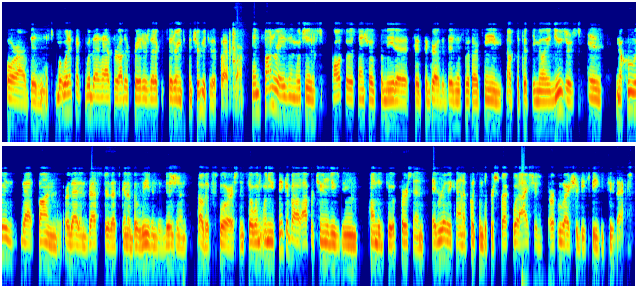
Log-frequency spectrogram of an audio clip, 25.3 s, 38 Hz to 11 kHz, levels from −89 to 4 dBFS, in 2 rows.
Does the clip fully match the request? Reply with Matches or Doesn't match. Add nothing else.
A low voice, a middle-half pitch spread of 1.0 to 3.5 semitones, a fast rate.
Matches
